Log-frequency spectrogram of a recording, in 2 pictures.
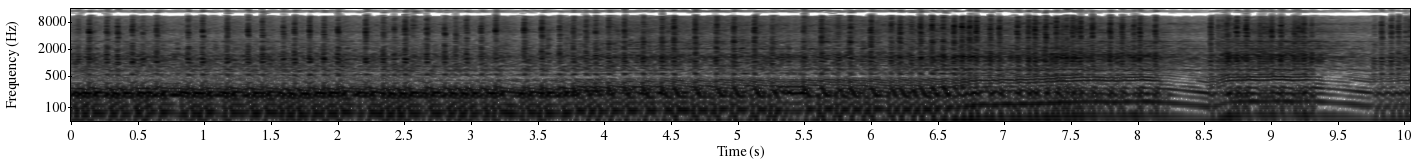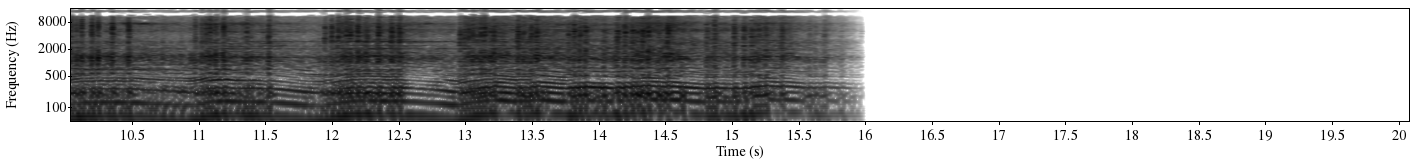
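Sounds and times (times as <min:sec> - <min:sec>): ultralight engine running: 0:00.0 - 0:15.9.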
